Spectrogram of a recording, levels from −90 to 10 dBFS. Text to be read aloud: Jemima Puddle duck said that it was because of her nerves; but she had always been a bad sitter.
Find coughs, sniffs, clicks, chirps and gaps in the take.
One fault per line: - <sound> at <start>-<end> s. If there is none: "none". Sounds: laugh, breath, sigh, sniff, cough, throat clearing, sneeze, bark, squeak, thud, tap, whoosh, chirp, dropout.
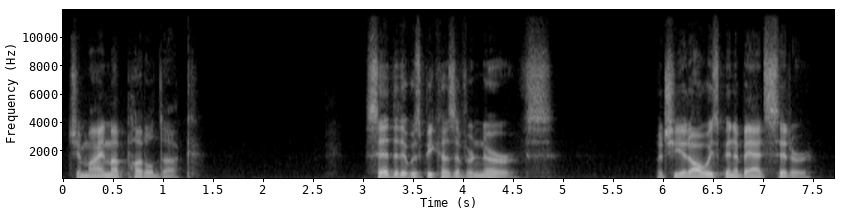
none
